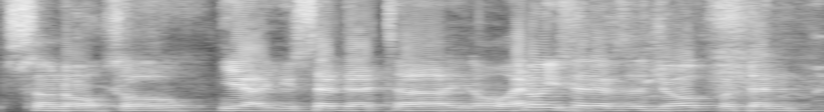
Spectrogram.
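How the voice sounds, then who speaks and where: A man hosting a podcast, relaxed, wrapping up with plenty of fillers. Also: medium pitch, fairly quick, reverberant, slight background noise. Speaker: podcast host. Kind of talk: casual podcast chat.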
